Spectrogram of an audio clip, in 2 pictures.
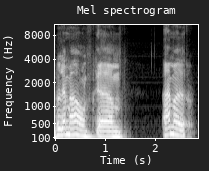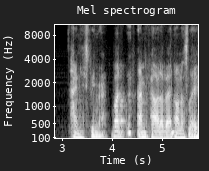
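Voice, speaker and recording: A man speaks at a very slow pace and a fairly high pitch, sounding somewhat breathy with long, frequent pauses. His pitch swings very widely while his loudness stays very even. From Denmark. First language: Danish. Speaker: variety streamer and VTuber. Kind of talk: casual interview. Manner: halting, many fillers.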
